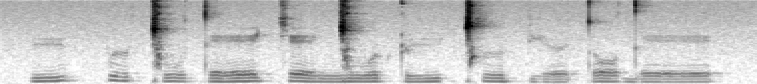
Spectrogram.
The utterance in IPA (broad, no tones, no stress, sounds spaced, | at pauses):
y pː ɯ ǀ u t e c e ŋ͡ǀ u ʈ y ǀʰ ɯ pʲ ø t o d̪ e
